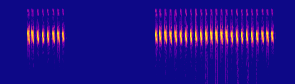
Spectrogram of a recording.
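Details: Local canary of forest origin singing a tutor song: a short rapid trill of eight notes, a two-second pause, then a longer trill of about twenty-four even notes. The background is quiet.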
